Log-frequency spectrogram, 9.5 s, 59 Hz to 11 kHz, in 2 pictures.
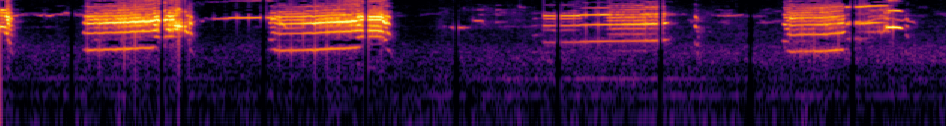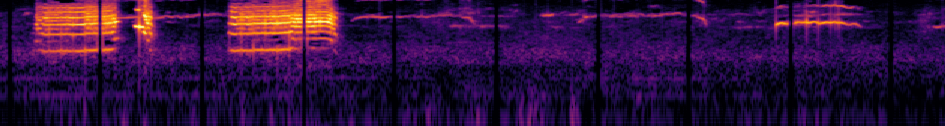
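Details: Bald eagles at a Southwest Florida nest while an eaglet is fed at dinner on 13 January 2024. Loud, piercing harmonic squeals come in bursts of one to two, then fade to faint thin whistles, with a low hum underneath.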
